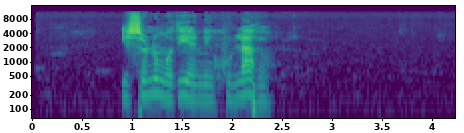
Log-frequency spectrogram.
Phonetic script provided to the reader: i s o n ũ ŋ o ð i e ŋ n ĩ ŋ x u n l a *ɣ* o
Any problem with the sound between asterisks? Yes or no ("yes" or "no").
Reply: yes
